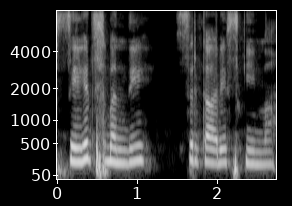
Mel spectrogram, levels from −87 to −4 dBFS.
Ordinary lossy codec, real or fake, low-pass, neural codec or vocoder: none; fake; none; codec, 16 kHz, 8 kbps, FreqCodec, smaller model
